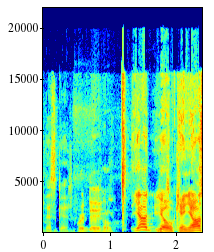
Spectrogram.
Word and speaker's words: Verdejo: Felix Verdejo. That was close. Verdejo. How you say it? Wow. Yeah, that's right. That's good. Verdejo.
